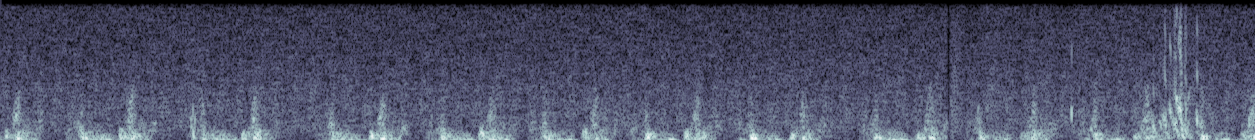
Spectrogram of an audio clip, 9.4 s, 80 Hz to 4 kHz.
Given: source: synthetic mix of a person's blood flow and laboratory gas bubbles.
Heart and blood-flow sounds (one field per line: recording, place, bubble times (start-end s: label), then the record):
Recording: Doppler ultrasound of blood flow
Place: precordium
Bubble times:
1.39-1.50 s: bubbles
8.00-8.08 s: bubbles
8.60-9.04 s: bubbles
From the record:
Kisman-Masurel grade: 122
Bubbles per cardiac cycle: 1 to 2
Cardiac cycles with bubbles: 10 to 50%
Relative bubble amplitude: moderate (0.250 to 0.450)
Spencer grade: 2 (many but less than half of the cardiac periods contain bubble signals, singularly or in groups)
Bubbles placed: anywhere in the cardiac cycle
